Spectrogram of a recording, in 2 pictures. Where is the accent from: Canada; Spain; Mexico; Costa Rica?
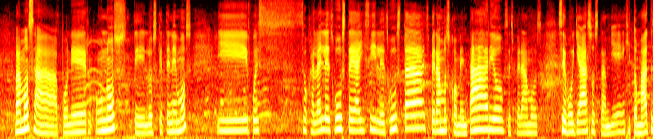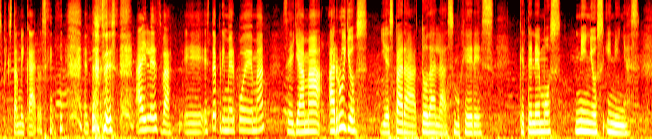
Mexico; Ecatepec de Morelos, State of Mexico; now in Nezahualcóyotl, Mexico; yo viví la mayor parte de mi niñez en Ecatepec de Morelos, que también es un municipio muy difícil y muy con muchas problemáticas.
